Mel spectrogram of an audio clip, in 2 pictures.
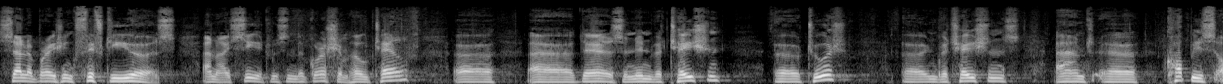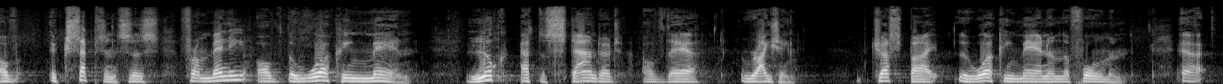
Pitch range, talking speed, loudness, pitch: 120-155 Hz, 120 wpm, -14 LUFS, 135 Hz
